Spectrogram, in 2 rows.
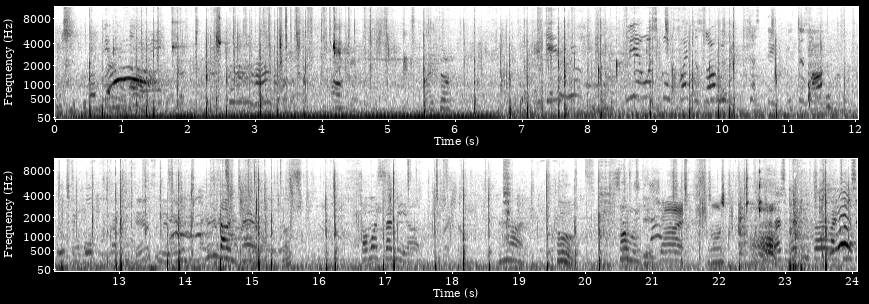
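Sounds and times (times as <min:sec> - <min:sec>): basketball bouncing on hard court: 0:00.5 - 0:04.4, 0:05.5 - 0:10.9, 0:12.4 - 0:17.4
players calling out: 0:20.9 - 0:24.0.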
